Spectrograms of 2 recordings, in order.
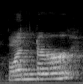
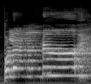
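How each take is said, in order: First: Said in the usual way. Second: BLENDER sung out high and drawn out; playful exclamation. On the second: Real, not acted. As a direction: call out "blender" in a high, silly voice. Playful repeat of the word.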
